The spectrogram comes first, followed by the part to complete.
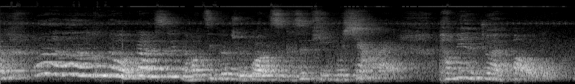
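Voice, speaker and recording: A woman with a Taiwanese Mandarin accent tells her testimony with lively storytelling and keeps asking the congregation questions. Her fairly high voice rings through a big church hall. The mic is some distance away, so it sounds roomy and faintly noisy. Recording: echoey church hall from far off.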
